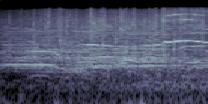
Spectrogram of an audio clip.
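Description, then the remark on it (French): A crowd claps and cheers steadily for the team of the Soch Freestyle Cup at the end of a Fun Radio evening in Marseille, a dense wash of applause with scattered whoops and shouted voices rising over it, loud and sustained throughout. “Je voulais juste remercier toute l'équipe du Soch Freestyle Cup, on peut les applaudir Merci à vous”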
